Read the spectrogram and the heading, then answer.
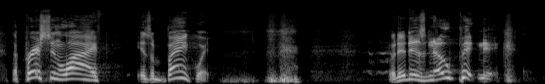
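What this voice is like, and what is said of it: Put-on strong Southern US accent. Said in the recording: “He had this really strong southern accent ... I'm going to say it in this southern accent ... I do that well because I'm from the South”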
